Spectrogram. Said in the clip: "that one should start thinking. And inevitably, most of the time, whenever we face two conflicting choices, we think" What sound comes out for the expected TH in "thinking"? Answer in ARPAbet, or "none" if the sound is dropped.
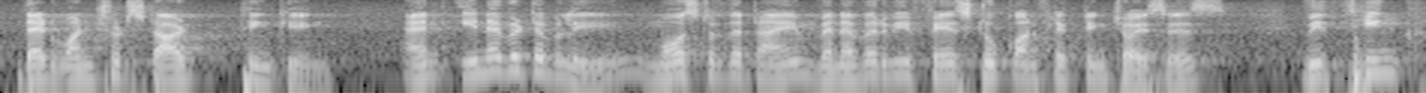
T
